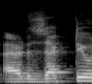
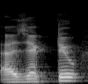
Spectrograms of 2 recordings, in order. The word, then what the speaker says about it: adjective: इसका pronunciation एडजेक्टिव नहीं होता, इसका रियल प्रोनाउंसिएशन होता है एडजेक्टिव, डी जाता है साइलेंट।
